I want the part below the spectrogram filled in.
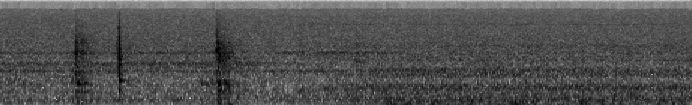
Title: Xbox Series X strange noise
